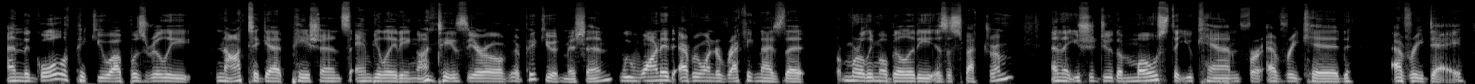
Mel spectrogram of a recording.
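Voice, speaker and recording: A woman with a low, deep-set voice talks through a podcast interview as a guest physician. She tells her story in a lively, animated way, slipping into quoted dialogue. The sound is dry and close, with no room behind her. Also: normal speed, no room sound. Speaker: pediatric intensivist guest.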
